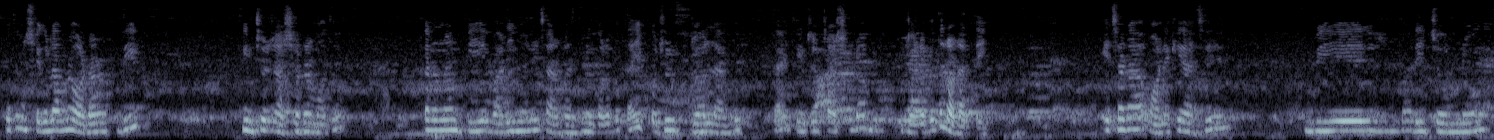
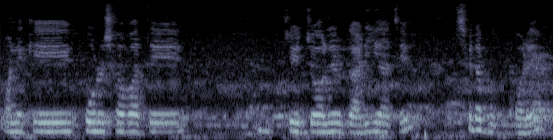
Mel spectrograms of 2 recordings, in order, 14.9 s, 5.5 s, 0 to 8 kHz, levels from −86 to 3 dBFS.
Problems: constant background noise, continuous background conversations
